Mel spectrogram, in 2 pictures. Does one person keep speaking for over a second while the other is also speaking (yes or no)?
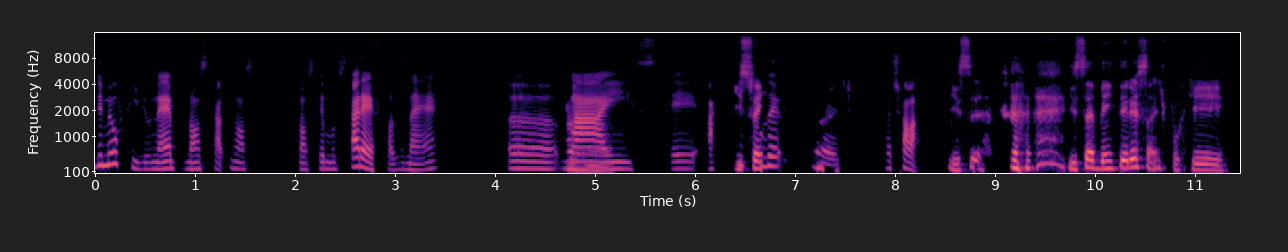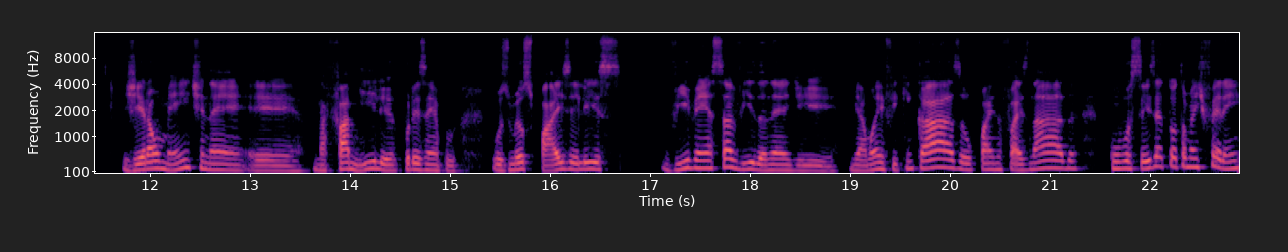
no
